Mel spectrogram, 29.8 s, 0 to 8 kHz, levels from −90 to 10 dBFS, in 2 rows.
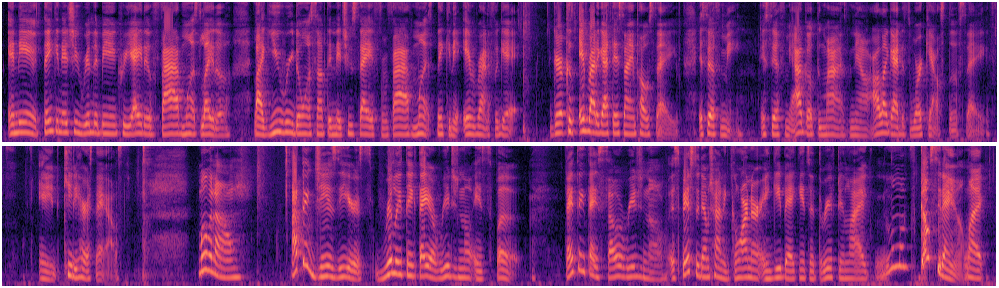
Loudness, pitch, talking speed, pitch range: -19 LUFS, 185 Hz, 175 wpm, 170-205 Hz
